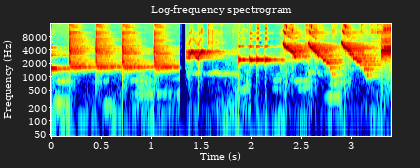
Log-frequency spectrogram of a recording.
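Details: Asian pied starling singing vigorously in the rapid 'tembakan robot' burst style, used as a lure to make other starlings sing; loud repeated harsh chattering notes, then a steady whistle and several quick descending buzzy sweeps.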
